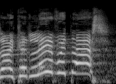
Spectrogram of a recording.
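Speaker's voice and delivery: high, loud and pleased; delighted. Retold or imitated. Comic voicing her delighted thought, high and loud. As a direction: squeal with satisfaction.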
